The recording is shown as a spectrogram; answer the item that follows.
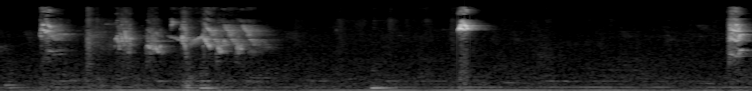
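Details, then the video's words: Female capped seedeater (papa-capim) song to stimulate the male: an opening run of buzzy twittering notes, a pause, then two lone sharp high chips. "CANTO DE FÊMEA PAPA CAPIM PARA ESQUENTAR SEU MACHO"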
